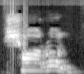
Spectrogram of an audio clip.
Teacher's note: তাহলে এই মফলার উচ্চারণ হয় না। তবে সামান্য নাসিক্য ধ্বনির প্রভাব পড়ে।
